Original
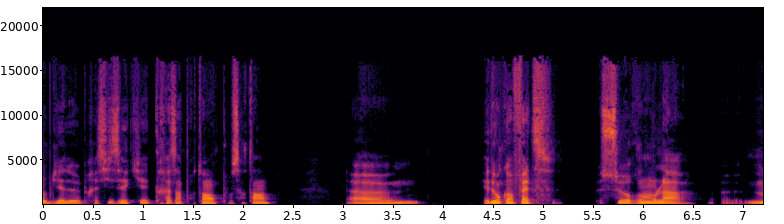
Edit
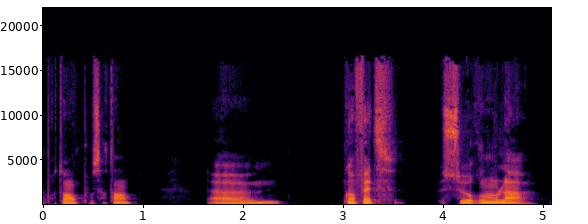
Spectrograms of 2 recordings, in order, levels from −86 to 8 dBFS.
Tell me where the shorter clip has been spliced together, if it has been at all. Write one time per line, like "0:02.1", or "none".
0:03.0

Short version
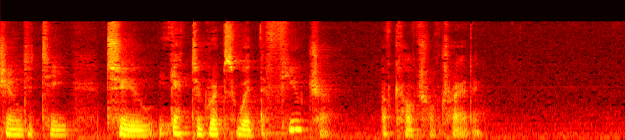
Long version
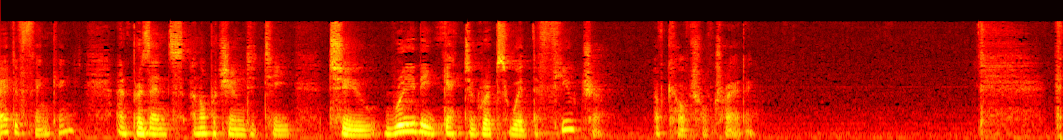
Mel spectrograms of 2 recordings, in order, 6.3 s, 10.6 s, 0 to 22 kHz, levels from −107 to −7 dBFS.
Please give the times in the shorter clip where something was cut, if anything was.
0:01.6

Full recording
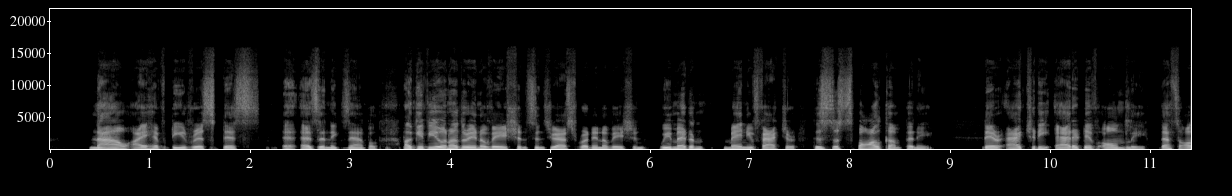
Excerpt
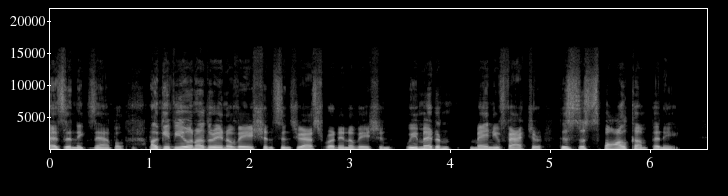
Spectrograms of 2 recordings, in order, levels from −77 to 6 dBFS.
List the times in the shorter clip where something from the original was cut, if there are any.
none

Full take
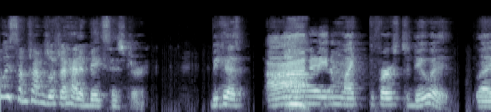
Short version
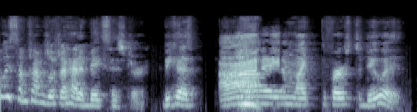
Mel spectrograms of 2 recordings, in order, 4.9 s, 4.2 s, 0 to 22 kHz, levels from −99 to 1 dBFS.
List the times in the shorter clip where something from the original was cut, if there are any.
0:01.5

